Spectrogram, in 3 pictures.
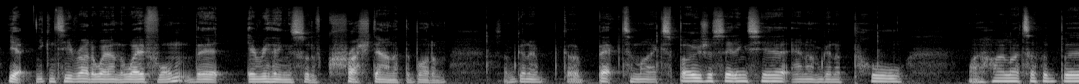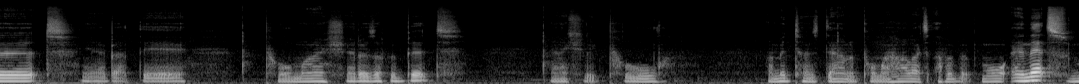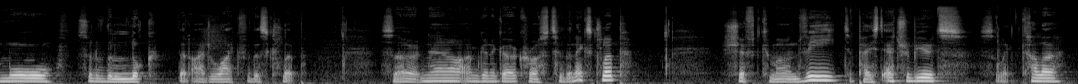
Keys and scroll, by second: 30.0 shift+super+v.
